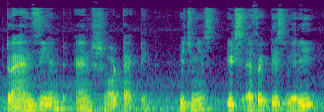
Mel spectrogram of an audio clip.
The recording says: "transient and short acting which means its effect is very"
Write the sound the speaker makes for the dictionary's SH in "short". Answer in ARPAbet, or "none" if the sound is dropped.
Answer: SH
